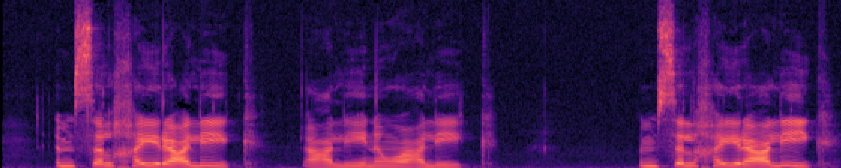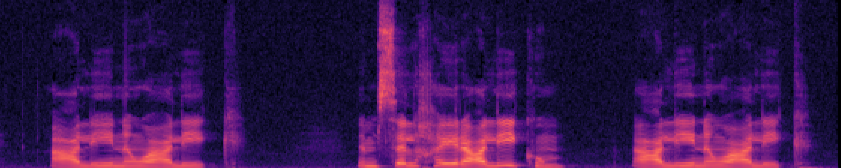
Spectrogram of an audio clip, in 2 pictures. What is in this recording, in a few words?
greeting evening, arabic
